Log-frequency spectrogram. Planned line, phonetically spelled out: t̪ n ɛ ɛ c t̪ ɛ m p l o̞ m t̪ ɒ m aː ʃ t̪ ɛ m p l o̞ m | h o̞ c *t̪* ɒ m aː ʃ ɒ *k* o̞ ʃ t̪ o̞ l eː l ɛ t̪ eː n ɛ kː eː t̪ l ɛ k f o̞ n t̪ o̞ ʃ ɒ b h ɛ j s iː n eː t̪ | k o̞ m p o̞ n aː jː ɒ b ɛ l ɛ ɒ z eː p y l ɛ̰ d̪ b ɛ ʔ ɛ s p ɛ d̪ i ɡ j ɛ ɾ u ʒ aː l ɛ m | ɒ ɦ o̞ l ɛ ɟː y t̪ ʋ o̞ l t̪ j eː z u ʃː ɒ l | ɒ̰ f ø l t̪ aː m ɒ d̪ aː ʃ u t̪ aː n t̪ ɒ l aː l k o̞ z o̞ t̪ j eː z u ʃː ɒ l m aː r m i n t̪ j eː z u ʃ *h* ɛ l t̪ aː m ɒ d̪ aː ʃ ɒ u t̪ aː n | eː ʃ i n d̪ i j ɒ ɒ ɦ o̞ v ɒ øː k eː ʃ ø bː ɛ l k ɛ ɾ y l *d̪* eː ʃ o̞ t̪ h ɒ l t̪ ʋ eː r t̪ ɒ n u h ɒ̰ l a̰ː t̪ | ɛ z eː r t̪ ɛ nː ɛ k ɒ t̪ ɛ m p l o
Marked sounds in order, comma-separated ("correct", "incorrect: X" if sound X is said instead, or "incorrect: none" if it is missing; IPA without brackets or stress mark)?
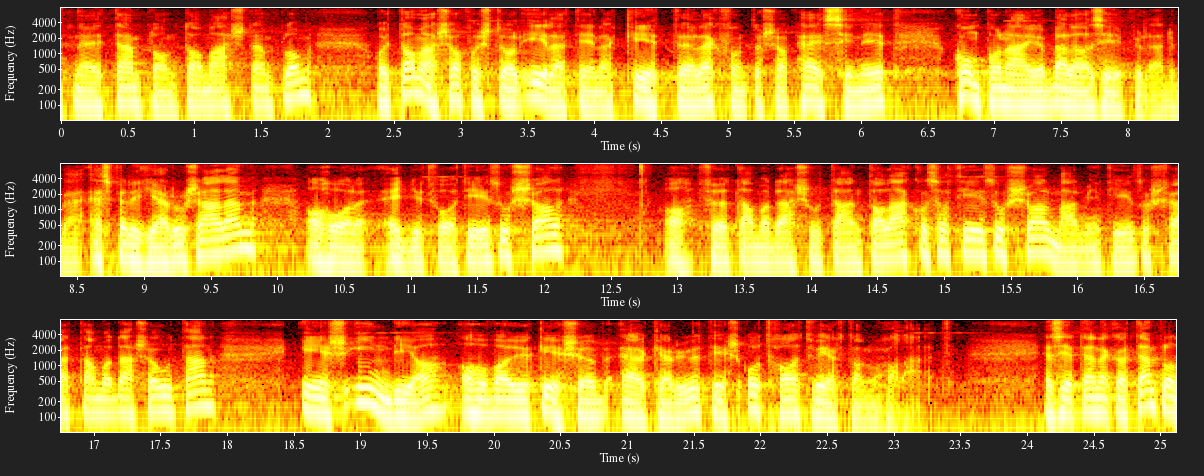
correct, incorrect: p, incorrect: f, incorrect: t̪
